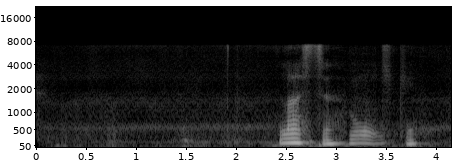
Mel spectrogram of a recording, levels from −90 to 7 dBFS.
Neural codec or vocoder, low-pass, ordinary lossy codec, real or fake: codec, 16 kHz in and 24 kHz out, 0.9 kbps, LongCat-Audio-Codec, four codebook decoder; 7.2 kHz; none; fake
